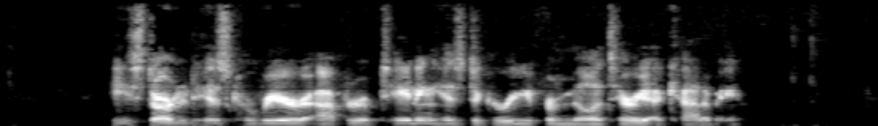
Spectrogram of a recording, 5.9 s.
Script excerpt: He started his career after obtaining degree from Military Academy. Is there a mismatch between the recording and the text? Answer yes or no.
yes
